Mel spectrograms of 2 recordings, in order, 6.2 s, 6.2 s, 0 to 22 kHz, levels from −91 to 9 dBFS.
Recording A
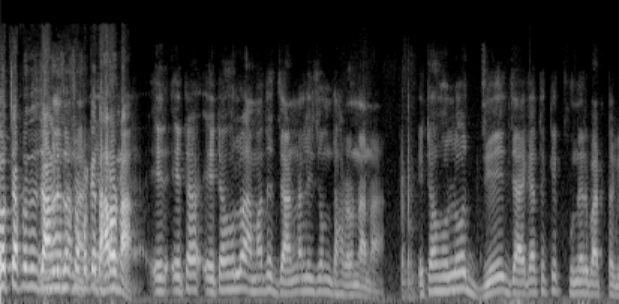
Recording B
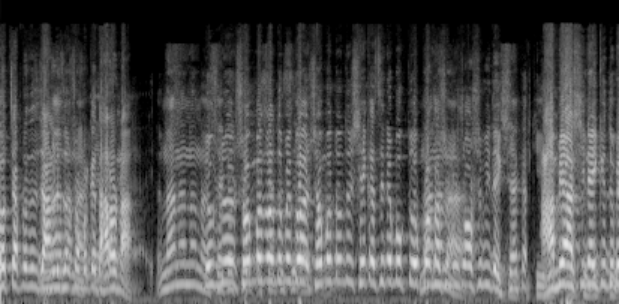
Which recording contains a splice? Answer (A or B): B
